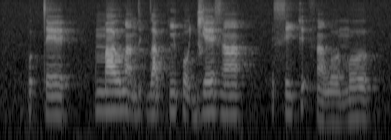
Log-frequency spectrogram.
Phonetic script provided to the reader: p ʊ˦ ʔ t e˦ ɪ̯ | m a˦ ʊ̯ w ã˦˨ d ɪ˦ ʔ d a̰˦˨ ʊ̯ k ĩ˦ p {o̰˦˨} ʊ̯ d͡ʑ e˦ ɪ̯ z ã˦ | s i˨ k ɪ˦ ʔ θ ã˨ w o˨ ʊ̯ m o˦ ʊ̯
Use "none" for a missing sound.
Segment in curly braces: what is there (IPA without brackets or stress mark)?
o̰˦˨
